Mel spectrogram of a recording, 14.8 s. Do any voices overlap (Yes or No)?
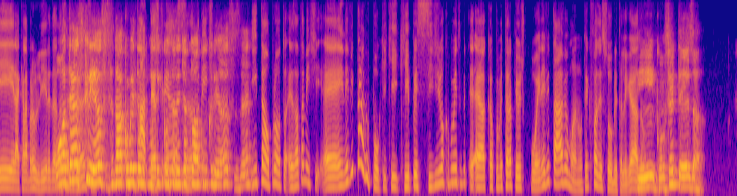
Yes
